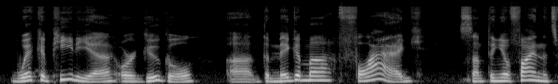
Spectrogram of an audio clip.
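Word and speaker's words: Mi'kmaq: stuff you're actually questioning the history of the migma yeah in the migma which if you guys have ever seen it's spelled it's Mick Mack um Enigma is actually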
